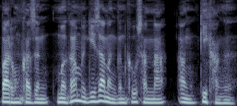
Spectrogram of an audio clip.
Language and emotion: Bodo, fearful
